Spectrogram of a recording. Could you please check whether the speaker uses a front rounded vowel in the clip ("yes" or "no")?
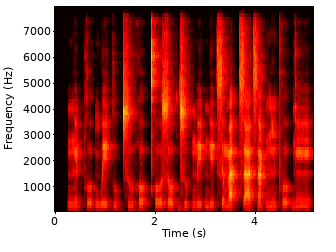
no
